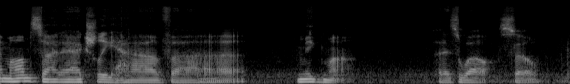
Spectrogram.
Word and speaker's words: Mi'kmaq: And on my mom's side, I actually have Mi'kmaq as well. So, which people used to call that Micmac, but yeah, more accurate pronunciation is used now.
